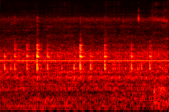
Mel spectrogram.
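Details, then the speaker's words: Refrigerator being evacuated through a manifold: steady vacuum pump drone with irregular crackling and gurgling as residual air is drawn from the evaporator and condenser; persistent noise can indicate a remaining leak. "a kemresek berarti vakum ini lagi bekerja menyedot ya atau macum udara udara yang tersisa pada evaporator dan kondensor pada kulkas"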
